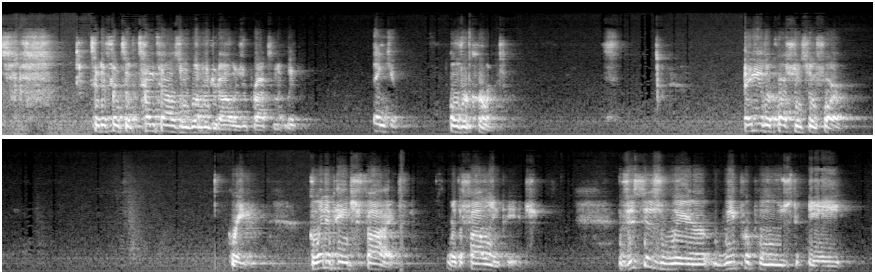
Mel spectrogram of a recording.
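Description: A man speaks calmly into a microphone, in bursts with pauses.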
